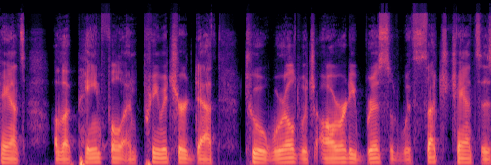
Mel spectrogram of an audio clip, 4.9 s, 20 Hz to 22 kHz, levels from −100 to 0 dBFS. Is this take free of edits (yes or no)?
yes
